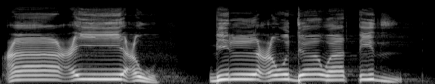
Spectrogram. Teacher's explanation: Bil udwatid, huruf ain huruf ain jangan tertukar hamzah. Huruf ain wastul halqi atau tengah tenggorokan.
